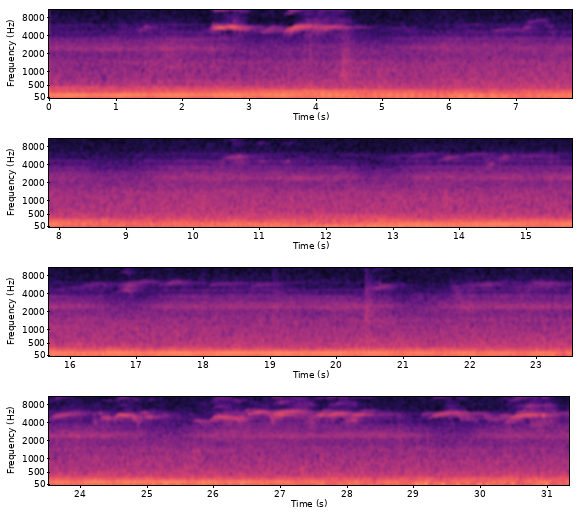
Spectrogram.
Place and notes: Rue Vaugelas, Aix-les-Bains, France - Les martinets
Le ballet des martinets au dessus des toits d'Aix-les-bains depuis la cour de la MJC un dimanche matin.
